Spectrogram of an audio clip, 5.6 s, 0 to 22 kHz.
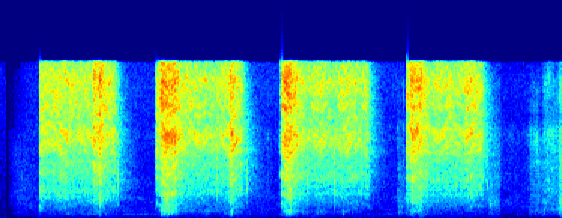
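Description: Lubricant spray can hissing in four short bursts, each just under a second long, as lubricant is sprayed into the cylinders of a K24 engine block to wet the cylinder walls before the crankshaft is turned.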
